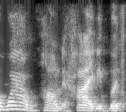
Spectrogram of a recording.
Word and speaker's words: Haiti: H-A-I-T-I, Haiti. I don't know why I was calling it Haiti, but it's actually pronounced Haiti.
